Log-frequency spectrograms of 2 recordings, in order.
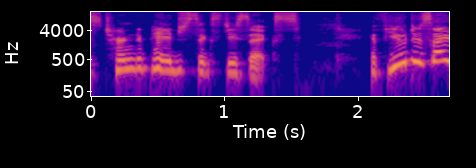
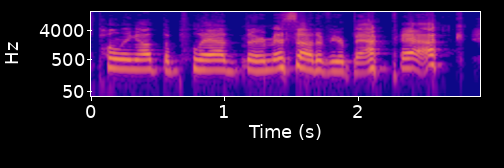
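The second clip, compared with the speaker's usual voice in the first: usual speaking voice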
